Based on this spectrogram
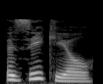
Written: ezekiel

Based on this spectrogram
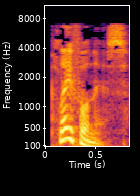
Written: playfulness

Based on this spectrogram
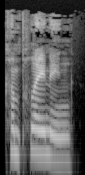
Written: complaining

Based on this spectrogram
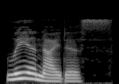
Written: leonitus

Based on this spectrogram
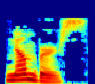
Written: numbers

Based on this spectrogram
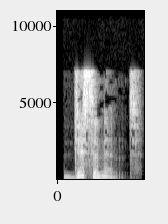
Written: dissonant

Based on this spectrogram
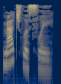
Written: matchlessly

